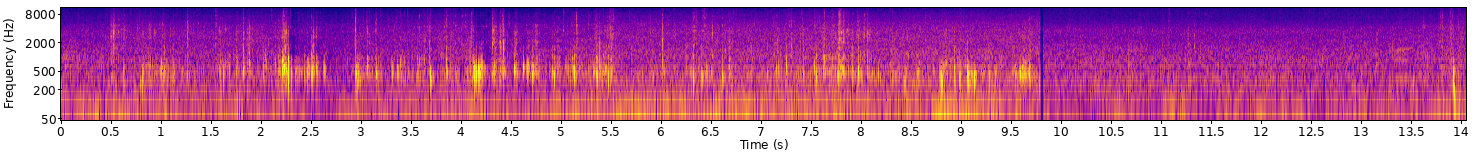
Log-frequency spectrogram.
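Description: Rain falling steadily, with irregular knocks and rustling from movement over about the first ten seconds. The movement noise stops about ten seconds in, leaving the steady rain.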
